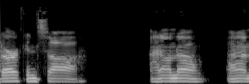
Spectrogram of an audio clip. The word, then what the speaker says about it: Arkansas: Like Kansas and R Kansas aren't that far apart, but they call it Arkansas.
